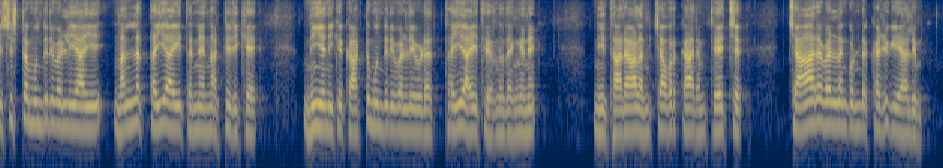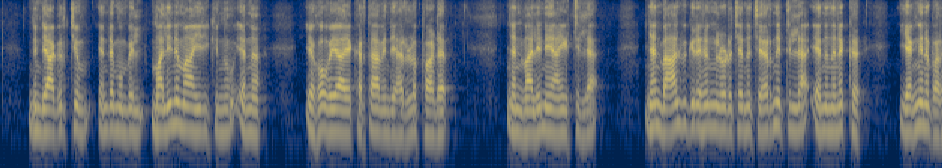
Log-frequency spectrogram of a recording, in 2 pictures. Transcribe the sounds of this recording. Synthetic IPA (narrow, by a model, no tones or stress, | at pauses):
ʋiɕiʂʈɐmund̪iɾuʋɐɭːijaːjinɐlːɐt̪ɐjːaːjit̪ɐnːe̞nɐʈːiɾikʲːe | niːe̞nikʲːɨkaːʈːɨmund̪iɾuʋɐɭːijuɽe̞t̪ɐjːaːjit̪iːrnːɐðe̞ŋːɐne̞ | niːd̪ʱaːɾaːɭɐmt͡ɕɐʋɐrkaːɾɐmt̪e̞ːt͡ɕːɨ | t͡ɕaːɾɐʋe̞ɭːɐŋko̞ɳɖɨkɐɻuɣɐjaːlum | ninde̞ɐɡrt̪jɐmende̞mumbilmɐlinɐmaːjiɾikʲːunːuʔe̞nːɨ | je̞ɦo̞ːʋɐjaːjɐkɐrt̪aːʋinde̞ɐɾuɭɐpːaːɽɨ | ɲaːnmɐlinɐjaːjiʈːilːɐ̰ | ɲaːnbaːlʋiɡɾɐɦɐŋːɐɭuːɽet͡ɕenːɨt͡ɕe̞ːrnːiʈːilːɐʔe̞nːɨninɐkːɨ | e̞ŋːɐnepɐrɐ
